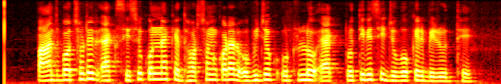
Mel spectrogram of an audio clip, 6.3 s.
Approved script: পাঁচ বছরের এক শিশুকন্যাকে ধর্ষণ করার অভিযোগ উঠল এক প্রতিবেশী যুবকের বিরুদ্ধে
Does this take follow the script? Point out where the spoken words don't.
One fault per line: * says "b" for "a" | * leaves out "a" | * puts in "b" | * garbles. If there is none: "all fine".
all fine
